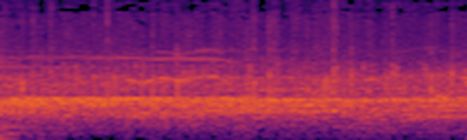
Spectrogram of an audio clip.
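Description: Logo-intro sound effect: a steady wash of noise like a recorded crowd cheering, with faint wavering whistle-like tones, following on from the intro music's notes.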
